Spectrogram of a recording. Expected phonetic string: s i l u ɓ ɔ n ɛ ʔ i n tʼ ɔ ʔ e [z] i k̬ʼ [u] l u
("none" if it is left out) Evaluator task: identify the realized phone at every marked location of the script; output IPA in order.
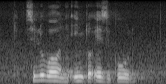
z, uː

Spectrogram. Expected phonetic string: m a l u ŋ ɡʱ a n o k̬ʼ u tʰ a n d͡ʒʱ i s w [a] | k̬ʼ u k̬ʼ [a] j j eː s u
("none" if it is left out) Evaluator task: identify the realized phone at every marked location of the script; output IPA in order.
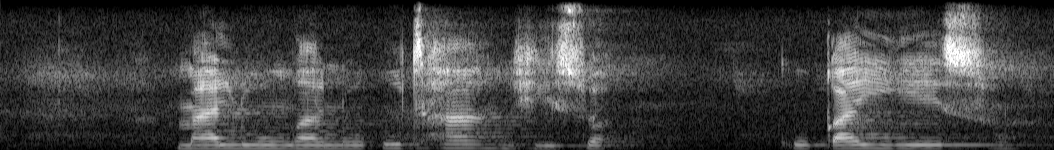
a, a

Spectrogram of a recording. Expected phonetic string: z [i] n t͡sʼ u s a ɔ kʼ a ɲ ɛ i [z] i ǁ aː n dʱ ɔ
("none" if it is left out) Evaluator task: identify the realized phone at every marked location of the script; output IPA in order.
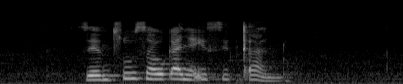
e, s

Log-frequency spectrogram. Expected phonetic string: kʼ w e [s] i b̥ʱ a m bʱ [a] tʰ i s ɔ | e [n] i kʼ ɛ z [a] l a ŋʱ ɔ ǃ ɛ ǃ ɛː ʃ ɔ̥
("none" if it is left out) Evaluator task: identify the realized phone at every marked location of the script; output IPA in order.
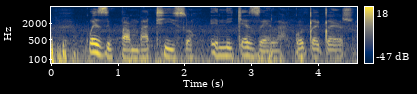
z, a, n, ɛ

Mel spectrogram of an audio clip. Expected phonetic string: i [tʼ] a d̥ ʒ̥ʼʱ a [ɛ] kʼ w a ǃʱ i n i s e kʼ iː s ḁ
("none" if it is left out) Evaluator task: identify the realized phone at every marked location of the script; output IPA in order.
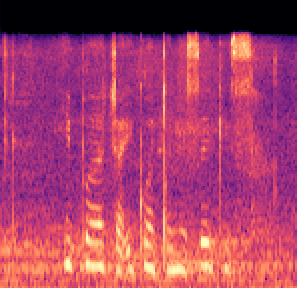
pʼ, i

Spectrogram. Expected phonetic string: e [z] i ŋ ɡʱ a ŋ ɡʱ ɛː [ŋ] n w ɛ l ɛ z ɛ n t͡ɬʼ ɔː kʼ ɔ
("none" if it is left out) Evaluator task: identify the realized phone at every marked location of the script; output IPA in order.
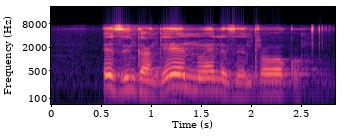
z, none

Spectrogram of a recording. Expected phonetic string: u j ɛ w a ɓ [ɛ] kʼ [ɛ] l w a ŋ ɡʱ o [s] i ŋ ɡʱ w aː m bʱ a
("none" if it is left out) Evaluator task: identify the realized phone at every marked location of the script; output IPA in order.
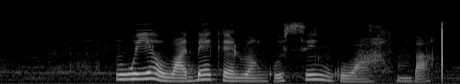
ɛ, ɛ, s

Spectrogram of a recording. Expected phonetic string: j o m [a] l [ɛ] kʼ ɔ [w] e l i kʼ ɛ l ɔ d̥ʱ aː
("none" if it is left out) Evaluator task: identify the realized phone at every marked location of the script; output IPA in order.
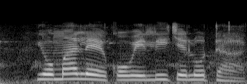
a, ɛ, w

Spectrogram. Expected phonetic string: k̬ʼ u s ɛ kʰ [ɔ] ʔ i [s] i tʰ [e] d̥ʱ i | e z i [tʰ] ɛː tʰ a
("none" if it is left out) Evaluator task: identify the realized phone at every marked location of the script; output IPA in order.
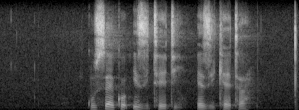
ɔ, z, e, kʰ

